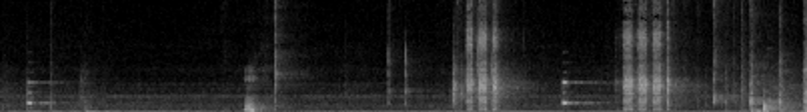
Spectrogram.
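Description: Spirit box and Bluetooth speaker rig giving a low steady electrical hum, with two short beeps and a couple of bursts of rapid crackling as the plug and cord are handled. The hum cuts off near the end. The weak output points to a faulty connecting cord.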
